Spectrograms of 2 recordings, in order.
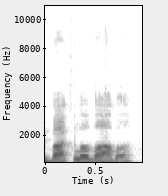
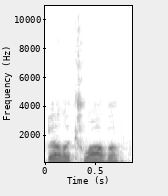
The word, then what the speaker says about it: balaclava: I've heard somebody say baklava. Love it. And instead of balaclava.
